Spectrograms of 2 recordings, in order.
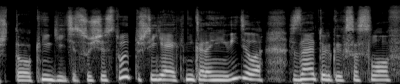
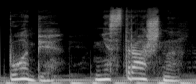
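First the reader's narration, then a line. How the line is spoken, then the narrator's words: Whisper. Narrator (Russian): прошептала Мелани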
